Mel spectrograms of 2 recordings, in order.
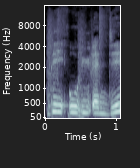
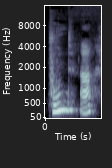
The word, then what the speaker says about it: pound: Alors, on l'écrit P-O-U-N-D, mais attention, surtout ne pas le prononcer pound, mais pound. Très souvent, les lettres OU en anglais, ça fait le son OW.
